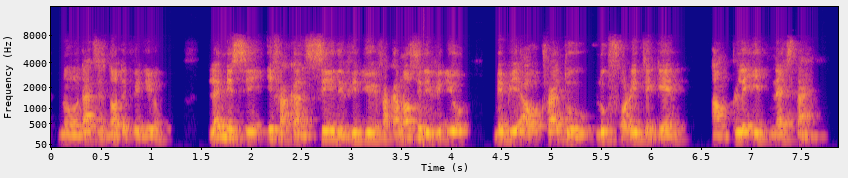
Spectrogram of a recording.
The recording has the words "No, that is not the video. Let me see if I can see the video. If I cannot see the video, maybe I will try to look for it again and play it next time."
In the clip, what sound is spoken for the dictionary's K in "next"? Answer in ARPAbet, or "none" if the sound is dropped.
K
